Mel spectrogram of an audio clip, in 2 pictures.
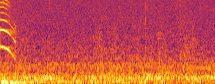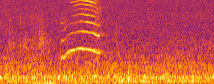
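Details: Mother cat with her kittens, from birth to eye-opening: two short high meows, one at the start and a rising-falling one near four seconds, over steady low background hum.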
